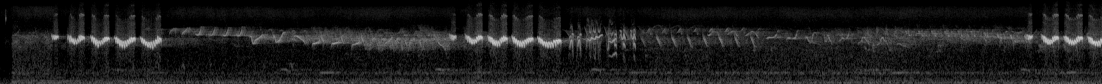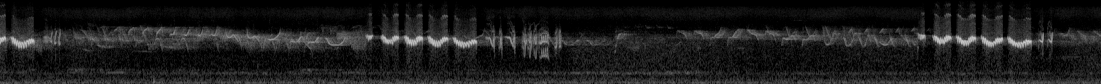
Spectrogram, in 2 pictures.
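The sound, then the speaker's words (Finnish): A redwing thrush sings five loud, bright song phrases at regular intervals, each a quick, high, descending run of notes. Softer continuous twittering fills the gaps between the phrases. “Punakylki rastas.”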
